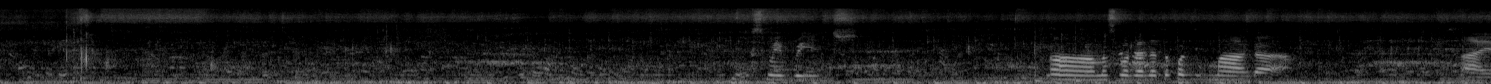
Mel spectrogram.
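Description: A fountain splashes softly outdoors.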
